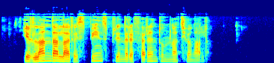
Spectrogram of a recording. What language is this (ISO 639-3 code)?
ron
